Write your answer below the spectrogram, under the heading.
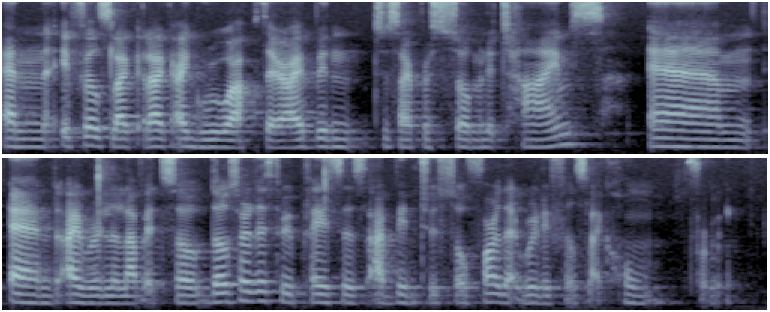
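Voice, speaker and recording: This woman's voice sits very deep and low, with a Swedish accent. Her intonation is monotone and flat. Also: moderate pace. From Sweden. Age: 30s. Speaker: model and content creator. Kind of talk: casual Q&A vlog. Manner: casual, with many fillers.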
